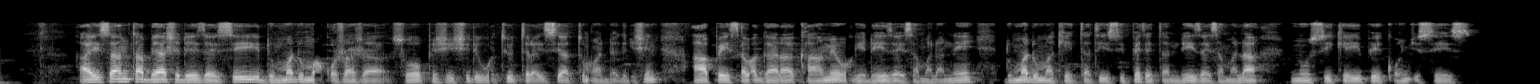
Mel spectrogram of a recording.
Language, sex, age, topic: Gamo, male, 18-24, government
